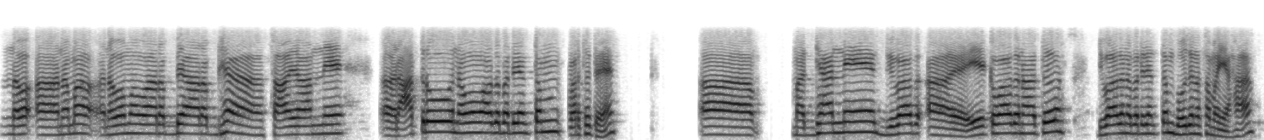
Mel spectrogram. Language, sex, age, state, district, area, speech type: Sanskrit, male, 18-30, Karnataka, Dharwad, urban, conversation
